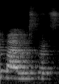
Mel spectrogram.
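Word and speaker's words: Biot-Savart: ये पूरा नाम है, टी साइलेंट होता है ना इसीलिए, ठीक है।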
